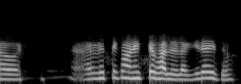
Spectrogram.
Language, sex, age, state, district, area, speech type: Bengali, female, 30-45, West Bengal, Dakshin Dinajpur, rural, conversation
